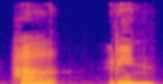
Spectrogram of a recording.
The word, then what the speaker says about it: 할인: 리을이 되면서 잘 찰라이 말은 할인인데 리얼과 만난 이응이라고 그래서 하린 하린 이것은 살 때라는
